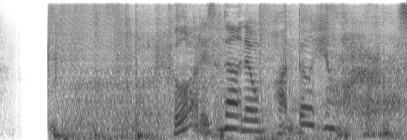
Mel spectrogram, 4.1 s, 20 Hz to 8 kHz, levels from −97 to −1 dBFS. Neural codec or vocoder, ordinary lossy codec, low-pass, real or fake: codec, 16 kHz, 1 kbps, X-Codec, HuBERT features, trained on LibriSpeech; none; 7.2 kHz; fake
